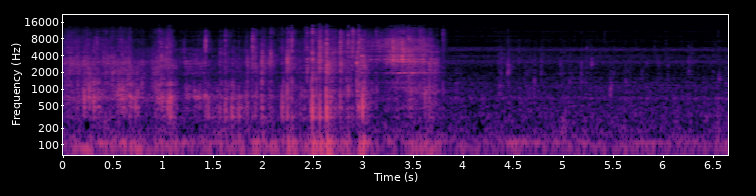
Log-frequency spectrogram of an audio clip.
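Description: Hot tamarind and sugar syrup poured from a steel pot through a plastic colander into a bowl: splashing and trickling with light clinks, stopping about four seconds in.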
